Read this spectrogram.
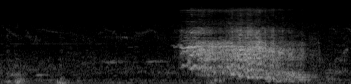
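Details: Horse from a galloping herd neighing: one bright, broad whinny of about a second and a half, preceded by faint low thumps.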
